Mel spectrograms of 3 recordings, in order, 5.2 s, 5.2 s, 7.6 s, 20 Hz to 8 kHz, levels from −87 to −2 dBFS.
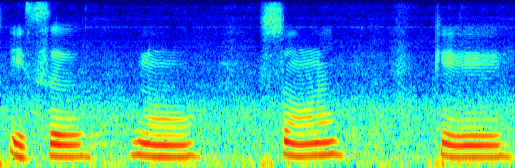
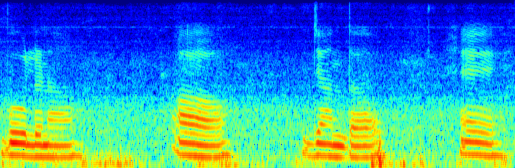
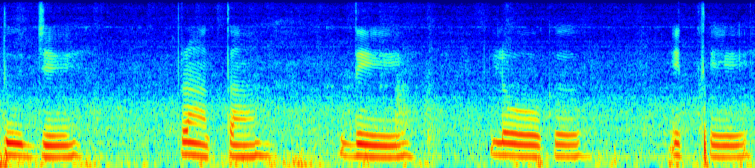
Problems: constant background noise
